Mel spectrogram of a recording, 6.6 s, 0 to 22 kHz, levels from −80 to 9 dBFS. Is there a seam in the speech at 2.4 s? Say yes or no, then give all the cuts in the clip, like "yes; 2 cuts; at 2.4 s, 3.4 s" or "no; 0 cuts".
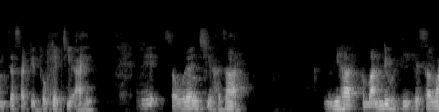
yes; 1 cut; at 2.4 s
